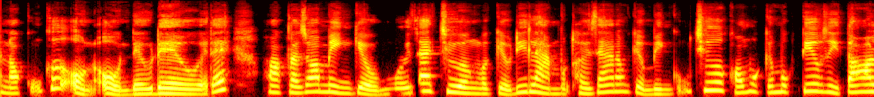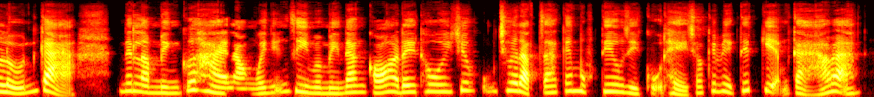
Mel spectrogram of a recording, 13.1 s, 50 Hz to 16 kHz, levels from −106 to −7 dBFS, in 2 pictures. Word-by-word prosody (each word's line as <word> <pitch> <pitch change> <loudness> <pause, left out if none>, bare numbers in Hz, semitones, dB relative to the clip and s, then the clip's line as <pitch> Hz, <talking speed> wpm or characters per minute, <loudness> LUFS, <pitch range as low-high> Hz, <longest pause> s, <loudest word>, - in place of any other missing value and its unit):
nó 205 -2 -1
cũng - - -13
cứ 380 0 -1
ổn 205 -7 +2
ổn, 155 -2 +1
đều 180 +3 0
đều 195 -3 +3
vậy 175 - -2
đấy, 310 +6 +2 0.3
hoặc 240 -2 -3
là 230 - +3
do 260 +2 +2
mình, 240 -6 -2
kiểu, 170 -6 0
mới 195 +5 -7
ra 285 - +6
trường 225 -7 +1
và, 190 - -4
kiểu, 185 -5 -3
đi 245 - -2
làm 230 -7 0
một 185 - -10
thời 200 -3 -4
gian 250 +5 -2
xong, 265 0 -5
kiểu, - - -3
mình 170 0 -6
cũng 280 - -15
chưa 315 -1 +2
có 230 -6 -3
một 270 +3 -5
cái 235 -2 -7
mục 255 0 -5
tiêu 275 0 +2
gì 240 -3 -2
to 250 +4 +2
lớn 240 -1 +1
cả, 295 - +6 0.3
nên 285 +1 -2
là 250 - +4
mình 220 -2 -3
cứ 320 - 0
hài 235 -9 +4
lòng 190 -1 0
với 200 +2 -2
những 270 +4 -8
gì 275 -4 +1
mà 210 - -3
mình 205 -1 -3
đang 245 +2 +1
có 220 - +3
ở 260 +2 +4
đây 250 0 +3
thôi 265 -1 -2
chứ 310 +1 -3
cũng - - -16
chưa 300 +1 +2
đặt - - +7
ra 230 +1 -1
cái 285 +4 -4
mục 270 -2 -2
tiêu 270 -2 -1
gì 205 -3 -1
cụ - - -8
thể 180 -7 0
cho 220 - -3
cái 285 +6 -8
việc 255 -5 -4
tiết 310 0 -5
kiệm - - 0
cả - - +1
á - - +3
bạn. - - +4
235 Hz, 335 wpm, -24 LUFS, 200-265 Hz, 0.3 s, đặt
